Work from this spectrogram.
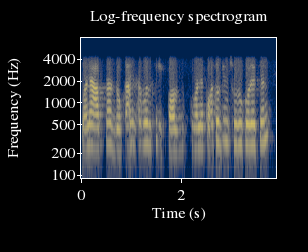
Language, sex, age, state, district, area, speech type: Bengali, female, 18-30, West Bengal, Purba Medinipur, rural, conversation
